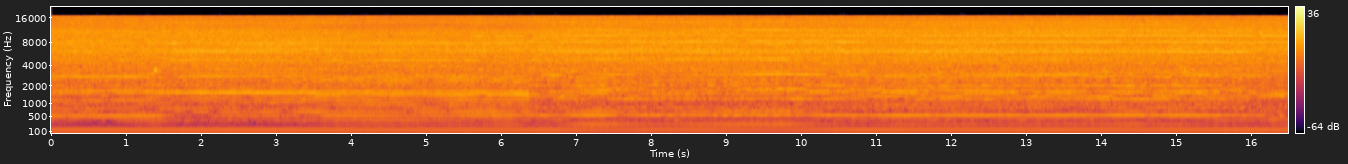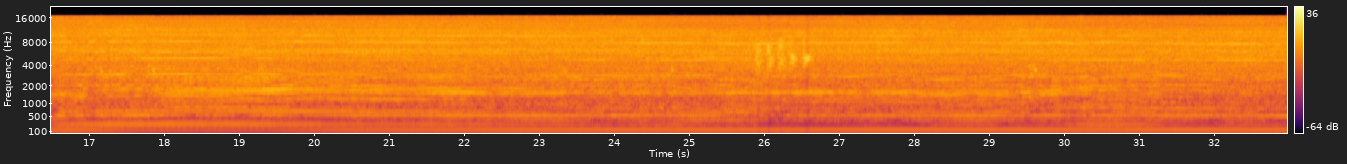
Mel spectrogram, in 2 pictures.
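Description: Electric orbital sander with a round pad running steadily while sanding a wooden panel patched with wood filler, a constant motor hum with the rasp of sandpaper on wood. A short cluster of light clicks comes near the end.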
